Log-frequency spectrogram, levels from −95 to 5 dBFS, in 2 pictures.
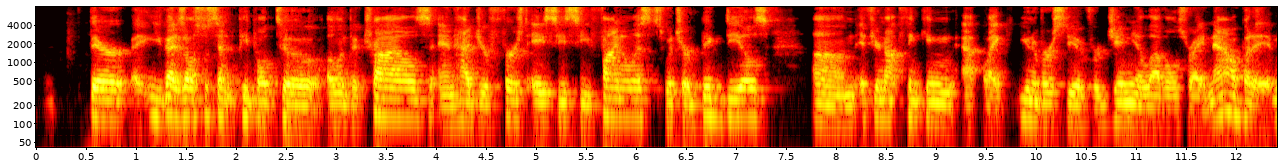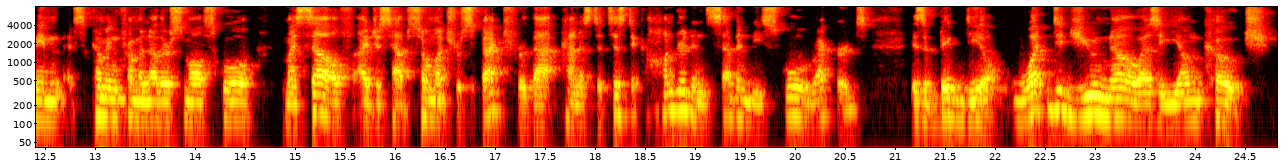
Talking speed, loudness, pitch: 165 wpm, -20 LUFS, 125 Hz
